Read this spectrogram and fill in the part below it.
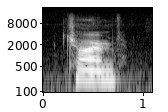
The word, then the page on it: charmed: American English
